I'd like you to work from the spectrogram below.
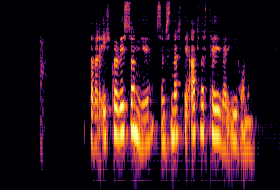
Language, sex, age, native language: Icelandic, female, 40-49, Icelandic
